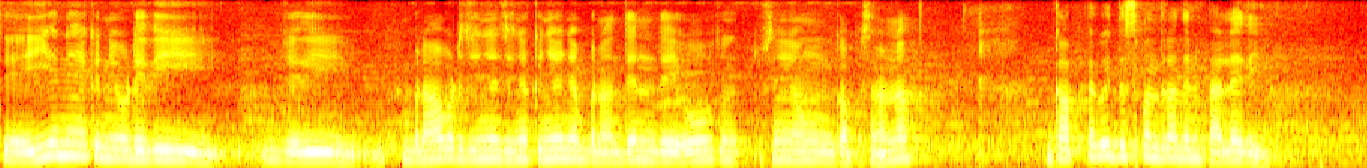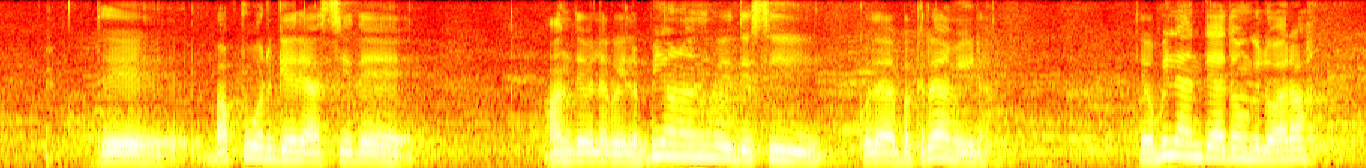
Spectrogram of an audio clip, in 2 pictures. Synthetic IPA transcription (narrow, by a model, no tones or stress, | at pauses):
t̪eːiːeːnẽːɪknɪjoːɽeːd̪iː | d͡ʒeːdiːbənaːʋəʈd͡ʒɪjãːd͡ʒɪjãːkɪjãːãːbənãːnd̪eːə̃nd̪eːoːt̪ʊsĩːaũːɡəpsənãːnãː | ɡaːpɛ̃ːkoːiːd̪əspənd̪ɾãːd̪ɪnpɛːleːd̪ḭː | t̪eːbaːpuːəɾɡeːɾɪaːsiːd̪eː | a̰ːnd̪eːʋeːlɛːkoːiːləbiːaːnãːnĩːkoːiːd̪eːsiːkʊd̪ɛːbəkɾeːmiːɾ | t̪eːoːbiːlɛ̃ːnd̪eɛːd̪õːɡɪlaːɾaː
